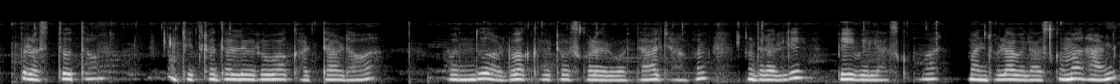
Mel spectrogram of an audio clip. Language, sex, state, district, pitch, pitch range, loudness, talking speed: Kannada, male, Karnataka, Gulbarga, 230 Hz, 215-250 Hz, -16 LUFS, 85 wpm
